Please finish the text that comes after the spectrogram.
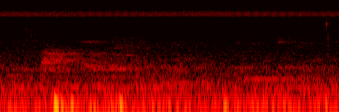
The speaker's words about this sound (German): Ich finde, jetzt hätten wir es mit geilen Zirpen einfach ausklingen lassen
